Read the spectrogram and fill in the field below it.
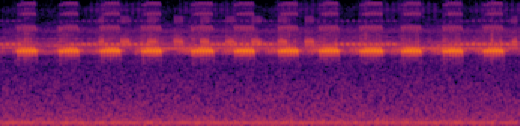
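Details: Grass insects on a deep autumn night in Changnyeong, South Gyeongsang, Korea: high, bright chirps pulse about three times a second in a steady, even rhythm, with a soft continuous hum underneath.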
